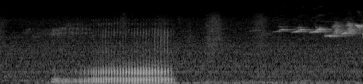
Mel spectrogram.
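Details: English Bulldog snoring: a single rough, rasping snore lasting about a second, with a buzzy pulsed texture, followed by quiet room noise and a faint high chirp near the end.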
